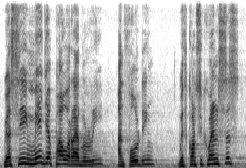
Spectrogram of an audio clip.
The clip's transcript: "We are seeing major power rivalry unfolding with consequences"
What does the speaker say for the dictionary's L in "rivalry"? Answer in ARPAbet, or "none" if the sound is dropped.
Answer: none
